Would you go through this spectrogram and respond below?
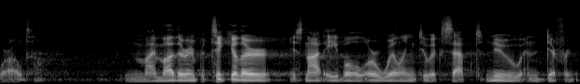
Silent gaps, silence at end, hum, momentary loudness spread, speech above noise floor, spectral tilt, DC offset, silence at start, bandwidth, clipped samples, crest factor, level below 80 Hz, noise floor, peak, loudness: none; 0 s; none; 14 LU; 30 dB; -4.5 dB/octave; under 0.1%; 0 s; 10.5 kHz; under 0.1%; 22 dB; -88 dBFS; -60 dBFS; -8 dBFS; -29 LUFS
